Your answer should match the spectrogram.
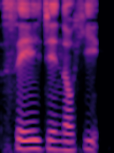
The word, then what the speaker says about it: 成人の日: 因为 seijin 和 he 都是名词，所以中间要用 no 来连接，所以就成了 seijin no hi。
